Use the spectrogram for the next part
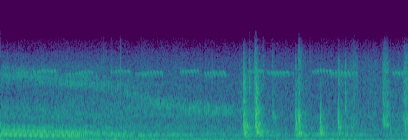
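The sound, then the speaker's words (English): A car engine rumbles and winds down as the vehicle pulls in behind a medic's car and slows to a halt, followed by a few sharp mechanical clicks and knocks once it stops. “Oh, there's the medic's car. Ah, good. Pull in behind it”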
